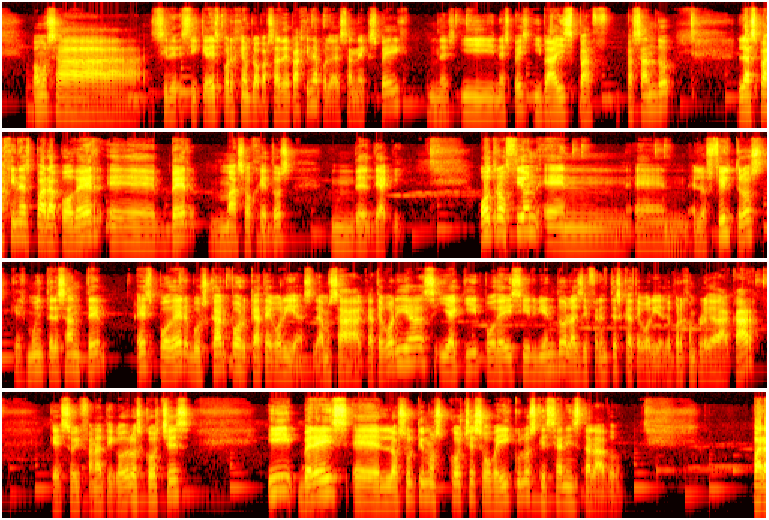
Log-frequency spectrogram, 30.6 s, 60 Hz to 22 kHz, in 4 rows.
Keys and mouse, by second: 2.1-2.7 drag, 3.2 click, 4.6-11.6 drag, 13.4 click, 14.2 click, 17.1 click, 18.6-23.0 drag, 26.2-29.3 drag.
